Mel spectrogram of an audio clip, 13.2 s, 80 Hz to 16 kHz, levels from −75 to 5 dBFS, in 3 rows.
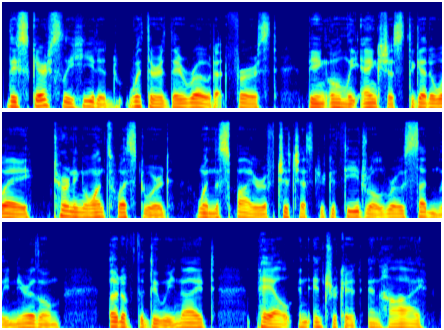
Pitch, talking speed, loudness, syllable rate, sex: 105 Hz, 170 wpm, -17 LUFS, 5.1 syllables/s, male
